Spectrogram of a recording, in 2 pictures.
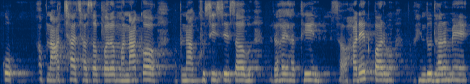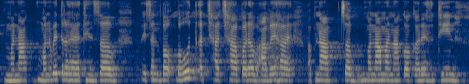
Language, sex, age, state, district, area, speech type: Maithili, female, 18-30, Bihar, Samastipur, urban, spontaneous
